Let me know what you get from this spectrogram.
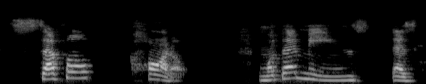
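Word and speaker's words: cephalocaudal: NCLEX likes this kind of term is called cephal cuddle and what that means as head to toe and I'm going to spell it for you are you writing down C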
